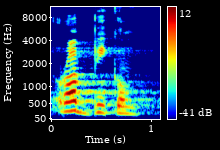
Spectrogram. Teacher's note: را کے اوپر جب زبر آ جاتی ہے تو را ہیوی یعنی کہ پر پڑا جاتا ہے. پر پڑھنے کا طریقہ میں بتا چکی ہوں کہ ہونٹوں کو تھوڑا سا گلائی کی طرف لے کے آئیں گے، گول نہیں کرنا لیکن تھوڑا سا پاؤٹ شیپ میں لے کے آئیں گے، یعنی کہ گولائی میں آپ اس کو ہونٹوں کو لے کے آئیں گے تو را کی ادائیگی ہوگی.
